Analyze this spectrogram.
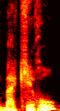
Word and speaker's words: vaquero: Les buccaneros, une déformation du mot vaquero dans la bouche anglophone. Le V en espagnol se prononce souvent B, donc ça donne vaquero, et donc prononcé à l'anglaise, c'est devenu buccaneros.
